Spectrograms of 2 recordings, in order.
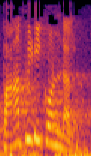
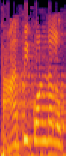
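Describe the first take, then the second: First: The first word has its full three syllables. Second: The first word is shortened to two syllables. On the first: The speaker calls it right. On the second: The speaker calls it wrong. "పాపి కొండలు కావు"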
